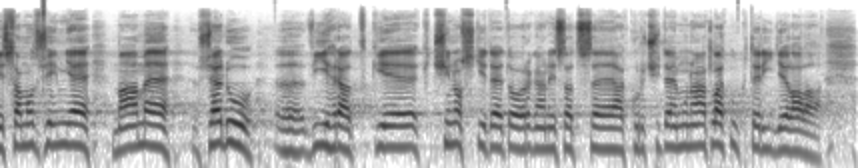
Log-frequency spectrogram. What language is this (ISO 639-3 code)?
ces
